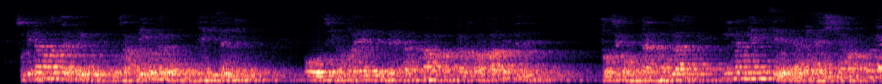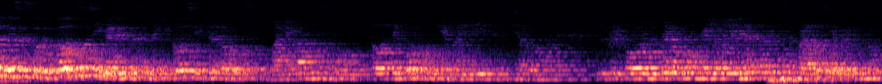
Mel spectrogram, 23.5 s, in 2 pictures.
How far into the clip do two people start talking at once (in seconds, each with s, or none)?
9.7 s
